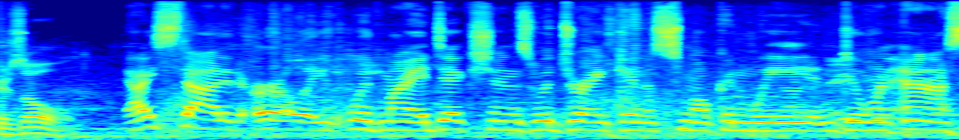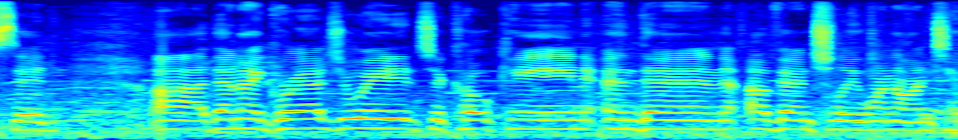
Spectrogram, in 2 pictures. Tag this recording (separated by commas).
Speech, outside, urban or man-made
